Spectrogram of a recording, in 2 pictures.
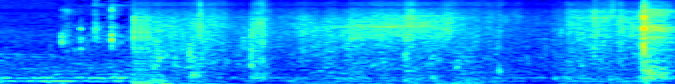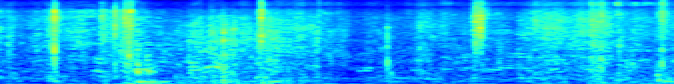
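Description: Leafy branches rustle and twigs snap.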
